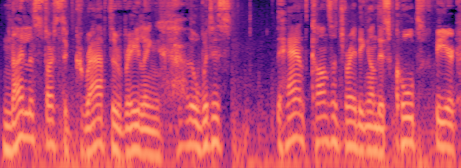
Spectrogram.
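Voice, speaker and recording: Mid-pitched man playing a tabletop game. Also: measured pace, a bit bright, a little hiss or hum. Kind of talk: describing character actions in third person. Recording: background music under the voice.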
